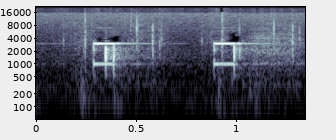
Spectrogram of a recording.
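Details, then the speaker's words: ZOLL AED Plus CPR metronome in a demonstration: two high, clear beeps about 0.6 seconds apart, pacing chest compressions at about 100 a minute; the beeps stop during rescue breaths and resume in sync with compressions. "if you do stop compressions like I am now to give 2 breaths the metronome stops when I start back up the beeps begin again and are synchronized to my compressions and again speed me up to at least 100 compressions as recommended by the American Heart station"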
